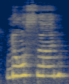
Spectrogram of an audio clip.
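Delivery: high, loud astonished cry; exclaimed. A narrator's reading. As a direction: gasp it out in disbelief. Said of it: "exclaimed the wizard".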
